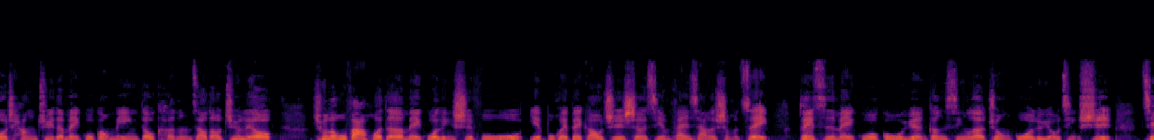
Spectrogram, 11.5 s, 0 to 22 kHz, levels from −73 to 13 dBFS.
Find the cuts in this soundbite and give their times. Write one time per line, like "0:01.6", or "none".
0:07.8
